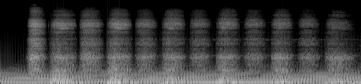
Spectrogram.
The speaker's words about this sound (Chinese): 他开始恐惧，呼吸也变得越来越急促。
